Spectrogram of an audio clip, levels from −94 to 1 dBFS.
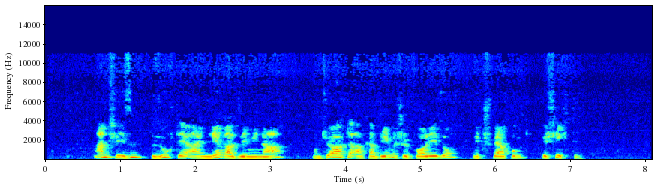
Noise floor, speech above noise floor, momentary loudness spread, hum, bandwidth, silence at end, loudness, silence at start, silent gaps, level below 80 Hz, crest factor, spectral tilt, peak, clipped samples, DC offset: -68 dBFS; 41 dB; 11 LU; none; 11.5 kHz; 0.95 s; -28 LUFS; 0.65 s; none; -64 dBFS; 18 dB; -8 dB/octave; -10 dBFS; under 0.1%; under 0.1%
